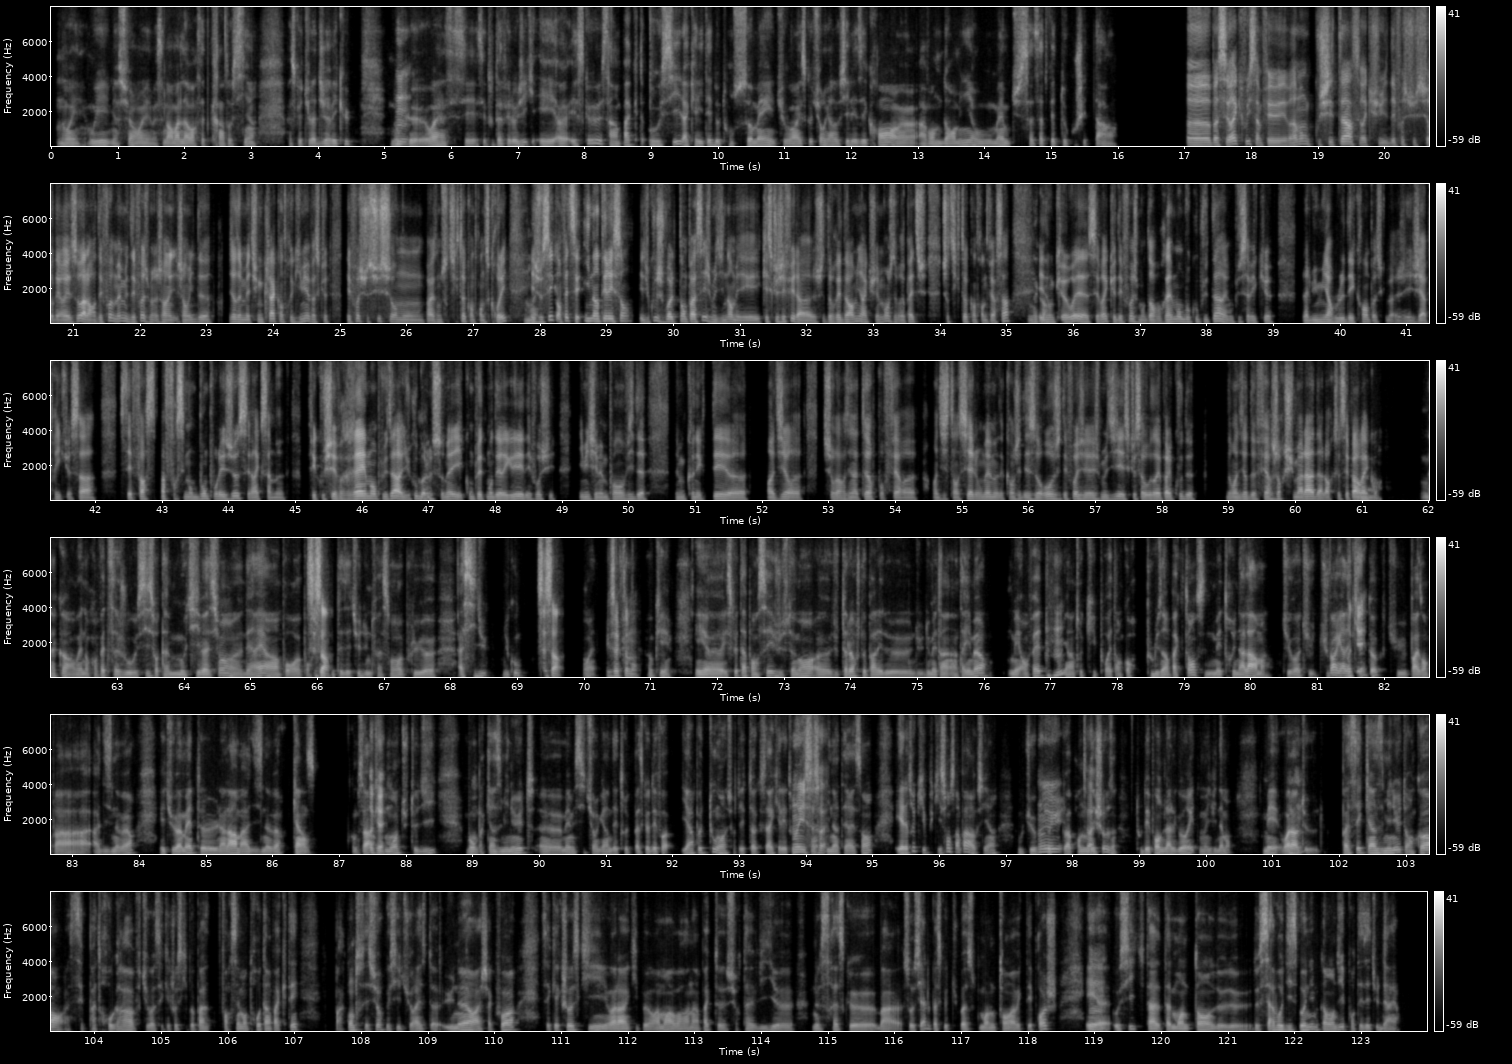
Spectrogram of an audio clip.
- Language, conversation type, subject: French, advice, Comment les distractions constantes de votre téléphone vous empêchent-elles de vous concentrer ?
- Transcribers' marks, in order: other background noise; stressed: "inintéressant"; tapping; stressed: "vraiment"; drawn out: "vraiment"; stressed: "motivation"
